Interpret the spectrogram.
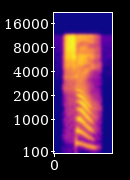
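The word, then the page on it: xiang4: tone 4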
